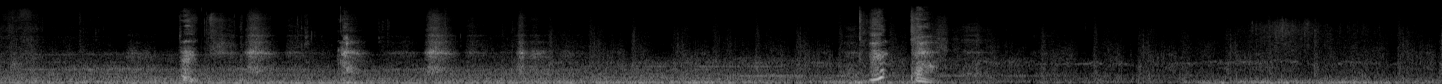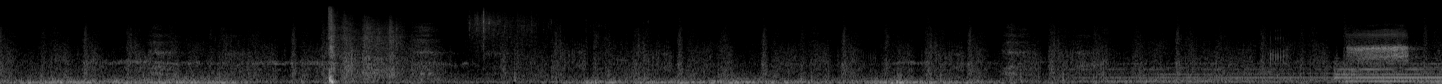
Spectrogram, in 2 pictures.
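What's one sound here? Footsteps crunch slowly through snow.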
